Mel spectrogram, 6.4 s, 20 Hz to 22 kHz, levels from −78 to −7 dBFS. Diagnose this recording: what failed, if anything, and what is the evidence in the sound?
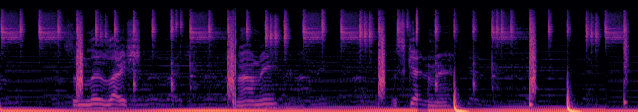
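An electrical switching spike, most likely from a nearby switch, motor or static discharge arcing and coupling into the analogue wiring, entered the signal path between 2.33 and 2.35 s. The interference does not come from the source itself. It lands on top of the sound as a sharp, dry snap lasting under 30 ms, a tight burst of clicks. The underlying sound continues unchanged beneath it.

A sudden gain jump at 4.18 to 4.28 s likely comes from a digital gain setting or bit shift applied in the driver or processing stage without a ramp. The level drops by about 12 dB almost instantly. Both the sound and the background noise fall together, which rules out a change at the source and points to a gain stage downstream.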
